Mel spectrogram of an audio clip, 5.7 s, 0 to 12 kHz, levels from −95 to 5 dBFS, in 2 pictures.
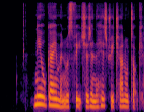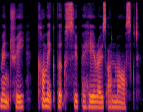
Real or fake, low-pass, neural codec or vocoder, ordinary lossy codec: real; 10.8 kHz; none; none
